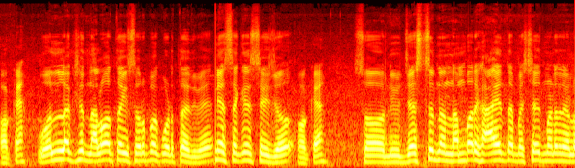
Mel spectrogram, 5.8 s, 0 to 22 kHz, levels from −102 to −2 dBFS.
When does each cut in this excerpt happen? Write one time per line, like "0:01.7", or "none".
0:02.1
